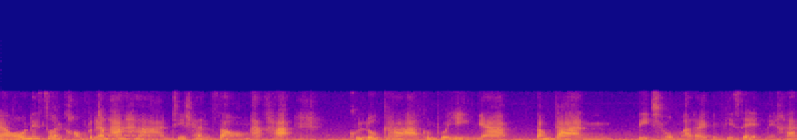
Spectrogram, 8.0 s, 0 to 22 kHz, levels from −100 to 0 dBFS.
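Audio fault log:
0.85–0.94 s and 3.00–3.21 s, bit errors on an ADPCM link: pops and rough bursts with level jumps, as flipped bits throw the decoder's step size and predictor off for milliseconds.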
